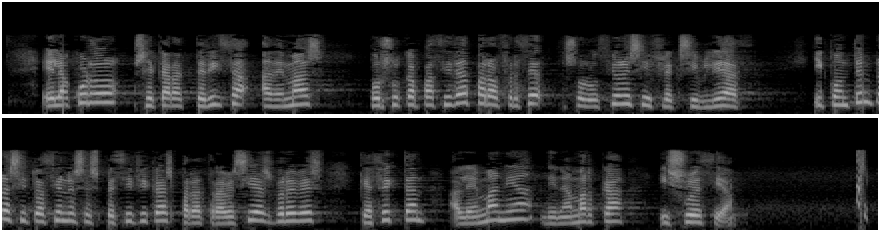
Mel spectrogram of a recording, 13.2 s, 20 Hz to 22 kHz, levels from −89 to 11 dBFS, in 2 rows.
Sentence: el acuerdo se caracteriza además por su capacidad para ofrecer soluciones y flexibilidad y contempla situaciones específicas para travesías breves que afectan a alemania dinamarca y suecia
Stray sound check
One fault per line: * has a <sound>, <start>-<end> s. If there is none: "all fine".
* has a chirp, 13.0-13.1 s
